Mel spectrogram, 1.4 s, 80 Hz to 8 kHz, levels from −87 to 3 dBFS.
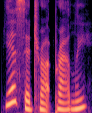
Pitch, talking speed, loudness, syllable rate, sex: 225 Hz, 175 wpm, -15 LUFS, 3.9 syllables/s, female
